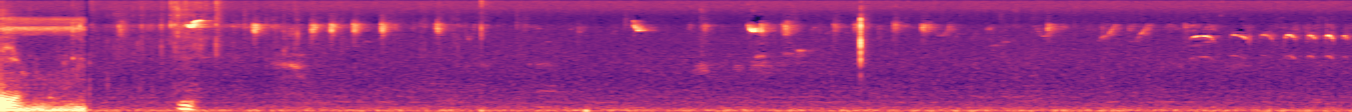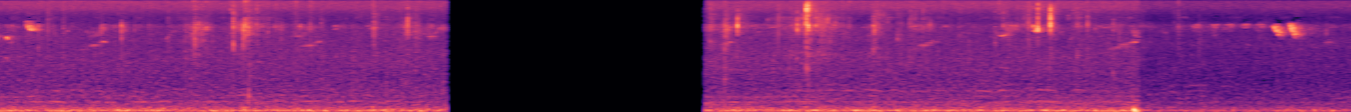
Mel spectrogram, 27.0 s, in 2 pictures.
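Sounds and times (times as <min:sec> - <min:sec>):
faint bird chirps: 0:00.0 - 0:14.8.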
